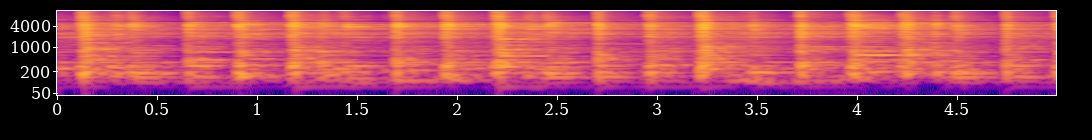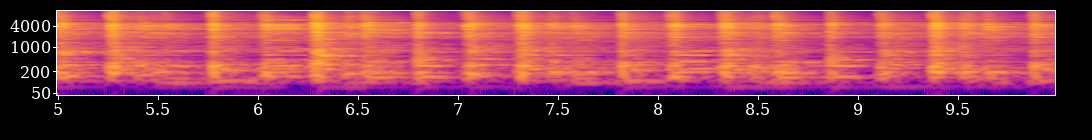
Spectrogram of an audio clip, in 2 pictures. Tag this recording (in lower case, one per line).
music
guitar
musical instrument
plucked string instrument
electric guitar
